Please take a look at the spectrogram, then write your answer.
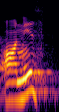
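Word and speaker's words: honest: And here ऑनेस्ट जो word है H silent है और ओ से प्रोनाउंसिएशन शुरू हो रहा है, अर्थात option number C इज the right answer.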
